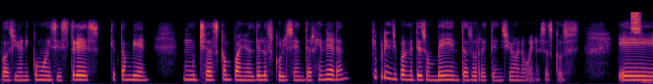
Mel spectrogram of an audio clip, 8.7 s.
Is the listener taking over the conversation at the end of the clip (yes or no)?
no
